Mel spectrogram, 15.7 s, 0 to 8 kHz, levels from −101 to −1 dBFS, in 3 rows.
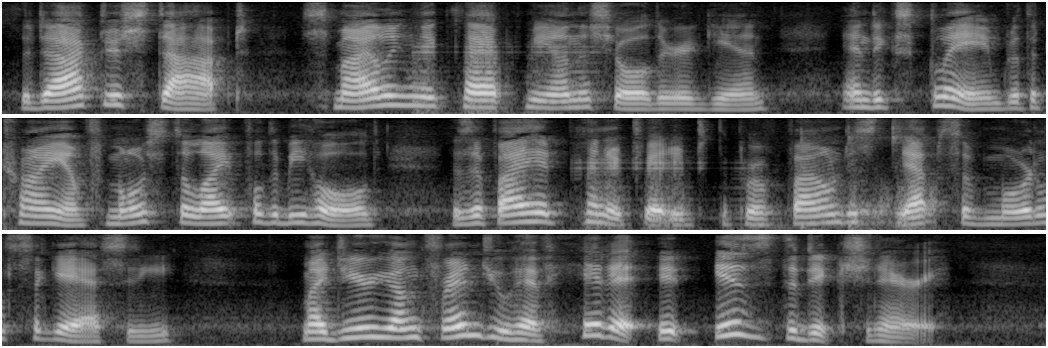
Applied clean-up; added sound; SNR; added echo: neural separator model SepFormer DNS4.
